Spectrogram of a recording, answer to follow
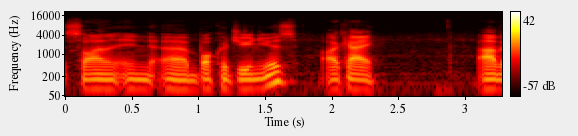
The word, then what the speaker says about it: Boca Juniors: The J is pronounced with a H sound. So BA Juniors. Yeah. So it's Boka Junior's with a H because J in Spanish is a H sound.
